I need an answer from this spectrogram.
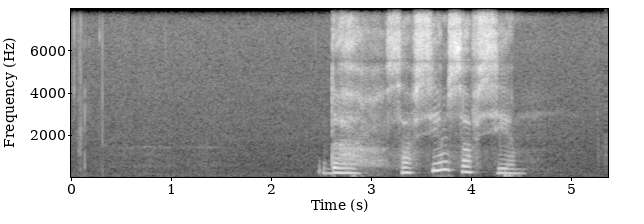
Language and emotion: Russian, sad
